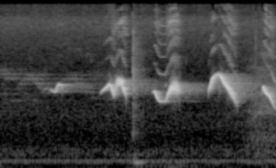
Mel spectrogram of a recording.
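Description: A songbird sings a short run of bright, rising-and-falling chirps, four or five quick phrases spaced about half a second apart, clear and fairly close over a faint low hum.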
